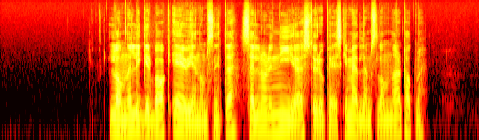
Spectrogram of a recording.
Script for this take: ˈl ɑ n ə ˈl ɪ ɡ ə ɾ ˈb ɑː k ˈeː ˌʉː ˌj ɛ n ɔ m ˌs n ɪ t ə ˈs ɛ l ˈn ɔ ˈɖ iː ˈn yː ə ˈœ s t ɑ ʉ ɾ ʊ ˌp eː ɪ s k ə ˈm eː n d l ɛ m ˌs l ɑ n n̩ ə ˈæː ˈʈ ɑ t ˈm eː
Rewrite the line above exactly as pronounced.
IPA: ˈl ɑ n ə ˈl ɪ ɡ ə ɾ ˈb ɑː k ˈeː ˌʉː ˌj ɛ n ɔ m ˌs n ɪ t ə ˈs ɛ l ˈn ɔ ˈɖ iː ˈn yː ə ˈœ s t ɑ ʉ ɾ ʊ ˌp eː ɪ s k ə ˈm eː d l ɛ m ˌs l ɑ n n̩ ə ˈæː ˈʈ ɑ t ˈm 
